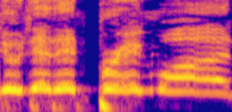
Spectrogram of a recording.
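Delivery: shrieking scream, very high and very loud. Describing a TV episode where Phoebe yells at Ross to go, imitating Phoebe screaming. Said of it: "she's screaming at him to go".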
